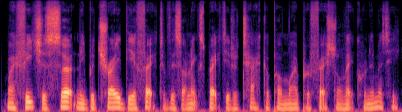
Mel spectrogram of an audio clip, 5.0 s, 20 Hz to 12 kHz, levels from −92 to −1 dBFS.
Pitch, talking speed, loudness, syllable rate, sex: 100 Hz, 165 wpm, -21 LUFS, 6.6 syllables/s, male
